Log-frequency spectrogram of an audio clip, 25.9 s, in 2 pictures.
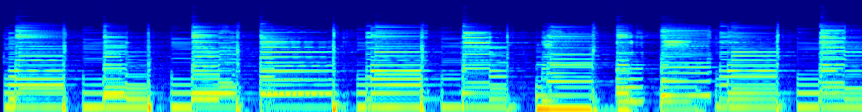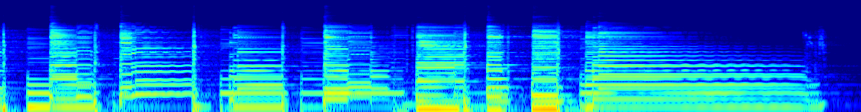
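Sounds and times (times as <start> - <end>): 
clean amplified electric guitar: 0.0 - 25.4.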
